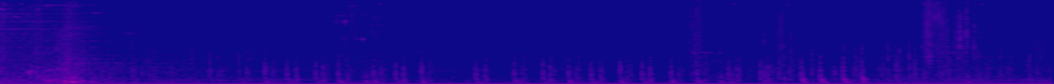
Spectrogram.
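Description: Footsteps patter quickly on a wooden floor.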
